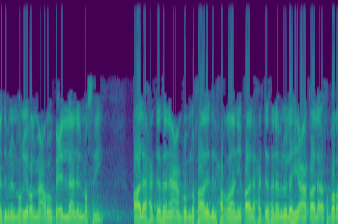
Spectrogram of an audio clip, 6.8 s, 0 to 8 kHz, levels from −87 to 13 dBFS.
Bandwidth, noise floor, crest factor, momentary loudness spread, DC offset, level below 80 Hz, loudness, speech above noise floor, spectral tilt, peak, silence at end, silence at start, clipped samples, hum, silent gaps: 8 kHz; -37 dBFS; 10 dB; 4 LU; under 0.1%; -46 dBFS; -10 LUFS; 27 dB; -8 dB/octave; 0 dBFS; 0 s; 0 s; 0.9%; none; none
